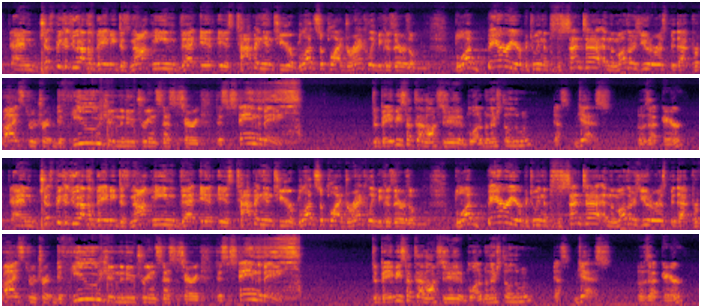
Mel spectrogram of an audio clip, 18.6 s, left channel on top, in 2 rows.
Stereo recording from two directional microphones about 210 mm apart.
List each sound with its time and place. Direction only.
0.1 s a man's voice: 15° right (ahead or behind)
